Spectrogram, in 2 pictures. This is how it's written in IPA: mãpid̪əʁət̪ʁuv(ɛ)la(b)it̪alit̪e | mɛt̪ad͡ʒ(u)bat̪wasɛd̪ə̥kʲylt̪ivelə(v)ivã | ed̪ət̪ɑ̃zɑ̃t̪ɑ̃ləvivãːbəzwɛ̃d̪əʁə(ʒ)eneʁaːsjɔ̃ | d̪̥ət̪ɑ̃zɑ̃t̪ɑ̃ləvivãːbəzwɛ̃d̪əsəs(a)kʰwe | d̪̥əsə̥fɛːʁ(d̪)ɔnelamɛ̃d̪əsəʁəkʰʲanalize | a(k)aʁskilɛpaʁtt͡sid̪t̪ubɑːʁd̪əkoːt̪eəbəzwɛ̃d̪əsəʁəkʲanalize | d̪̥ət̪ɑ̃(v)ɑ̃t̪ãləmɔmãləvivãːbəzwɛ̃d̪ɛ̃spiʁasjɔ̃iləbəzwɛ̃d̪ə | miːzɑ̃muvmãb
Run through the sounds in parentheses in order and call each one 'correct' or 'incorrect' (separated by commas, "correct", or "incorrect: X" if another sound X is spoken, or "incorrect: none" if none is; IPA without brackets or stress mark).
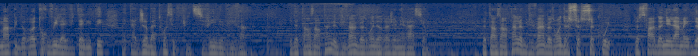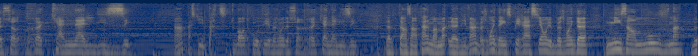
incorrect: e, incorrect: v, incorrect: ɔ, correct, correct, incorrect: ə, correct, incorrect: p, incorrect: z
